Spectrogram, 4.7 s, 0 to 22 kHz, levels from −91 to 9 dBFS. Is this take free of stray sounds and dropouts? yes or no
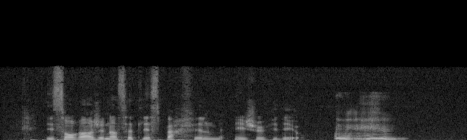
no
